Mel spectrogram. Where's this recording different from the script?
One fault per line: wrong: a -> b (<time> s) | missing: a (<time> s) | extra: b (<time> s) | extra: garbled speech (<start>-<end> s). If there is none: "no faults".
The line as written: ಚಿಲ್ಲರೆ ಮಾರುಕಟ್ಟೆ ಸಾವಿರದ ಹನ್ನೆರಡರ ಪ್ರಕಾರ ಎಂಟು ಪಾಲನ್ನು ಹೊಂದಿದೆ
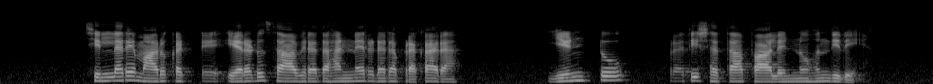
extra: ಎರಡು (2.3 s)
extra: ಪ್ರತಿಶತ (6.7 s)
